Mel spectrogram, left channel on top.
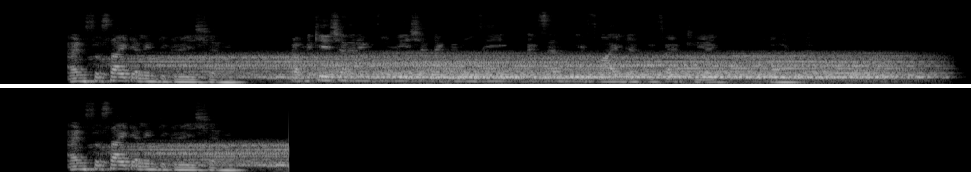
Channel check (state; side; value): drops out; right; at 2.9 s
